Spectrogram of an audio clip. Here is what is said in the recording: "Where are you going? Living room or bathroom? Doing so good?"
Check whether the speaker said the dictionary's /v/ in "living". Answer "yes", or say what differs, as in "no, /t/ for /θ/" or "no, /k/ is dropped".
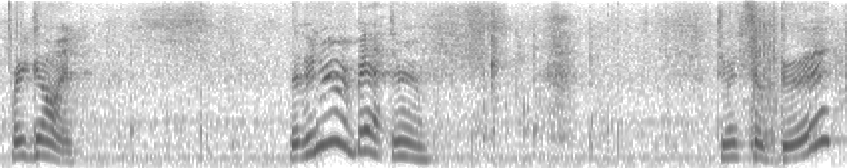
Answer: no, /b/ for /v/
